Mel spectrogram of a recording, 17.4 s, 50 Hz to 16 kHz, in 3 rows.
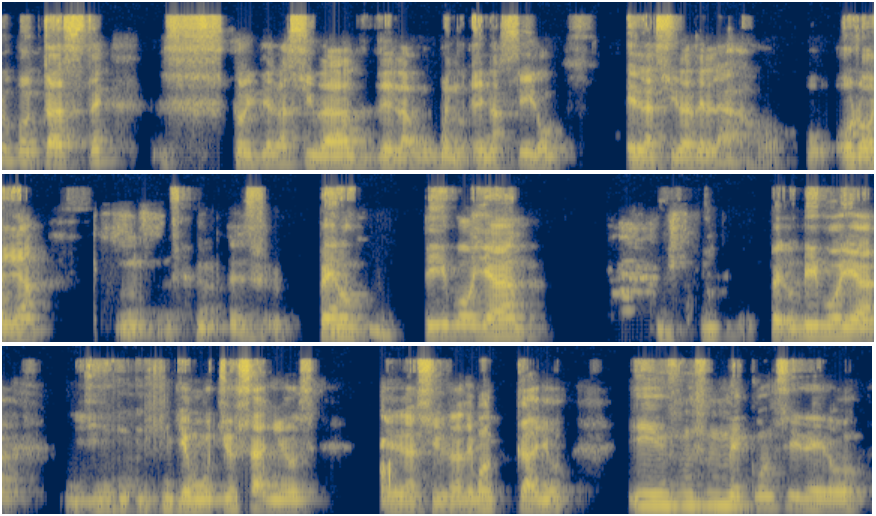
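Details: Real adult male with stuttering that began around age 7 and became more noticeable around age 11, described by him as uncontrolled that day; repetitions in speech; finding: stuttering.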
